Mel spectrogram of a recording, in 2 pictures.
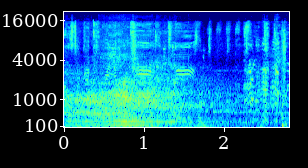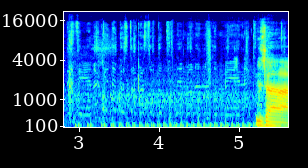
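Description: A Yamaha MT-25 motorcycle pulls away and builds speed, its engine note rising in pulsing steps before a loud rev flare at the end; a brief spoken word occurs early.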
